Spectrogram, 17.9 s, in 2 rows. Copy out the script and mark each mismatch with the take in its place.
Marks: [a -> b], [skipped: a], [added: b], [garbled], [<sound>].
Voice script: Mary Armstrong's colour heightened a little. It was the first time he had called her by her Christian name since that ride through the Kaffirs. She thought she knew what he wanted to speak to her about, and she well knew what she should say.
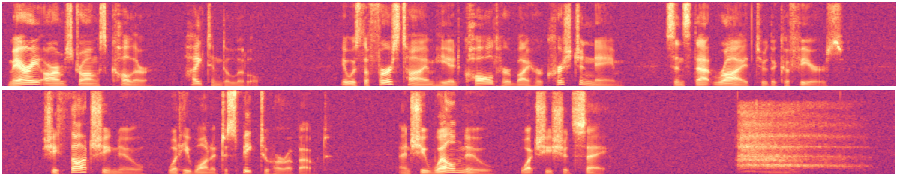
Mary Armstrong's colour heightened a little. It was the first time he had called her by her Christian name since that ride through the Kaffirs. She thought she knew what he wanted to speak to her about, and she well knew what she should say. [sigh]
